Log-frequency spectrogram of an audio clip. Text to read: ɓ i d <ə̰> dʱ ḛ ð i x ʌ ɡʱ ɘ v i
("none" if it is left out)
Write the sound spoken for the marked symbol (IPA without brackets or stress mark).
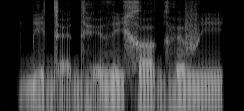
ɛ̰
